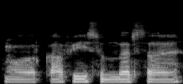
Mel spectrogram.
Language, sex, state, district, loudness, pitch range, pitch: Hindi, male, Uttarakhand, Uttarkashi, -20 LUFS, 115-120 Hz, 115 Hz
